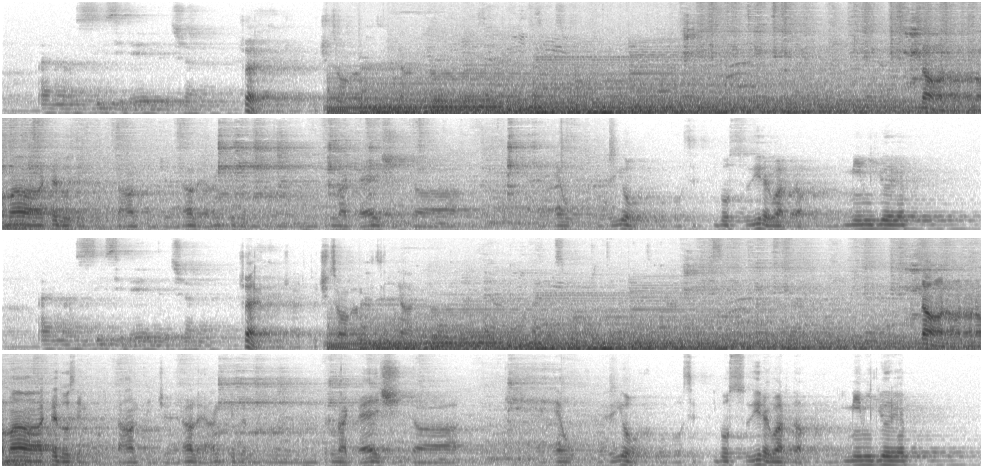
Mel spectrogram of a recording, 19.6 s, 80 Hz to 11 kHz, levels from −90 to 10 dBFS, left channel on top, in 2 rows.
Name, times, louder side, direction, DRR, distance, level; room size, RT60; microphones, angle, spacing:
voice 1, 0.4-2.0 3.5-9.6, equal, 20° right, 0 dB, 3.9 m, -36 dB
voice 2, 2.9-3.6 3.9-4.1 9.2-10.7 10.9-14.4 14.8-16.6 16.9-18.8, right 3 dB, 60° right, 9 dB, 1.1 m, -28 dB
sound 1, 3.2-10.8, left 2 dB, 25° left, 0.5 m, -24 dB
sound 2, 3.8-15.9, left 4 dB, 50° left, 1.4 m, -38 dB
26.5 x 23.0 x 5.5 m, 2.6 s
head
